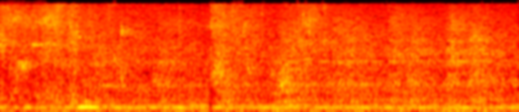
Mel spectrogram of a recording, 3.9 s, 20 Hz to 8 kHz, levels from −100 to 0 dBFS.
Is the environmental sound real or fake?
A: real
